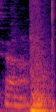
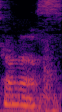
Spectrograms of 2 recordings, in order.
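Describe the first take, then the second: First: The word ends without the s sound. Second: The word ends with a clear s sound. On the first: "I say tenna" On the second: "I don't say tennis"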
